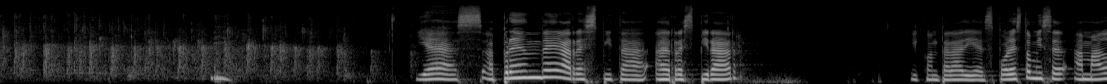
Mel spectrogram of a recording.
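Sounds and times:
audience applause: 0.0 - 4.0
speech: 2.1 - 2.4, 4.2 - 7.5, 9.1 - 11.0.

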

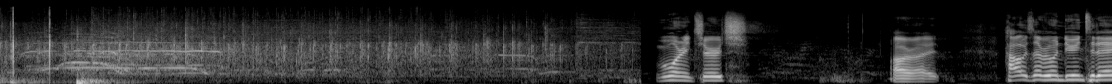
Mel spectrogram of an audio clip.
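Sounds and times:
whoops and cheers: 0.0 - 3.6, 4.3 - 5.8
crowd applauding: 0.0 - 6.4
speech: 6.6 - 7.5, 8.9 - 9.5, 10.1 - 11.1.

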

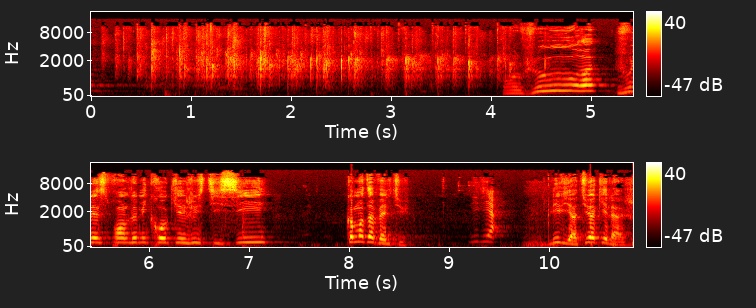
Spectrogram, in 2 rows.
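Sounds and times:
audience applause: 0.0 - 4.7
speech: 4.1 - 7.3, 8.0 - 10.8.

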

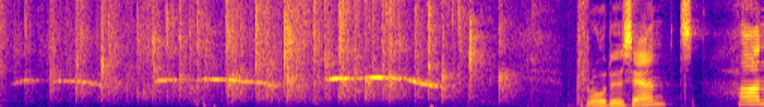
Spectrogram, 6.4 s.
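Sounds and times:
applause: 0.0 - 4.5
speech: 4.9 - 6.3.

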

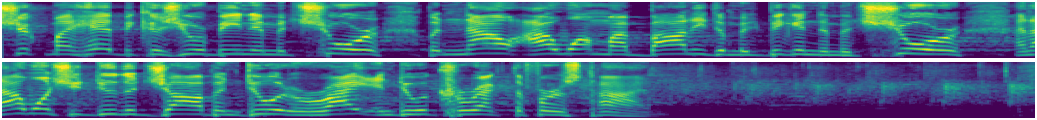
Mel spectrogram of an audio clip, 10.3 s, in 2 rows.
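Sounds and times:
speech: 0.0 - 8.6
audience clapping: 5.1 - 10.3.

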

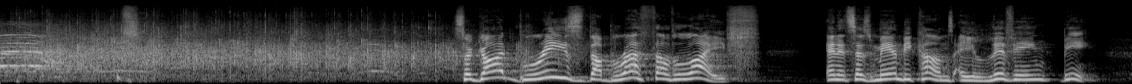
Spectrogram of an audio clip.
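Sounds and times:
round of applause: 0.0 - 5.4
speech: 4.6 - 7.5, 8.3 - 11.0.

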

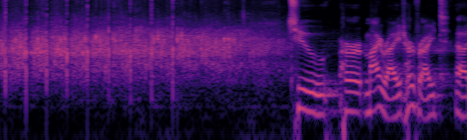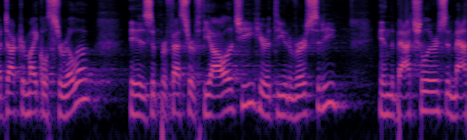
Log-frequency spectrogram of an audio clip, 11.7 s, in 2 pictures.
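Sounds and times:
audience applause at a university panel discussion welcoming a panel speaker: 0.0 - 3.6
speech: 3.6 - 11.6.

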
